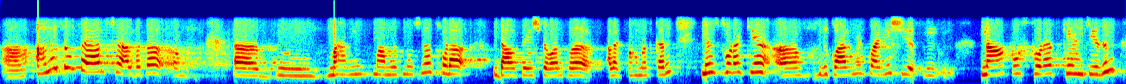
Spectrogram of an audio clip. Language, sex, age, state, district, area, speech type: Kashmiri, female, 30-45, Jammu and Kashmir, Srinagar, urban, conversation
